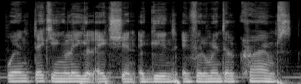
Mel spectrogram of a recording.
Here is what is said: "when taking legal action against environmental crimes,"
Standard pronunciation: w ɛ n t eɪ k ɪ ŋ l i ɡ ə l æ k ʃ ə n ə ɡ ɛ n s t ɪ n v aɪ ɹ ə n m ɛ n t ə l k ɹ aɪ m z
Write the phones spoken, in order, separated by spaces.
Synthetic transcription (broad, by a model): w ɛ n t eɪ k ɪ ŋ l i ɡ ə l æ k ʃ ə n ə ɡ ɛ n s t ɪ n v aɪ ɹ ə m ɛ n t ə l k ɹ aɪ m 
